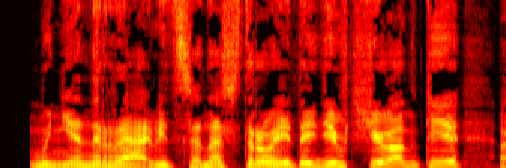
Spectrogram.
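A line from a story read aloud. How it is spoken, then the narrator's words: Loud laughter. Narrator (Russian): расхохотался Дамион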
